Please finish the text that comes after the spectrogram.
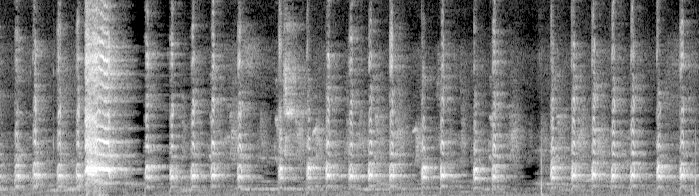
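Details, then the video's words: Frightened chickens meeting cats for the first time give a rapid, uneven stream of harsh squawking screams. One louder, ragged shriek comes near the start, and the panicked calling continues almost without pause. "Scared Chickens Scream Loudly After Seeing Cats for the First Time!"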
